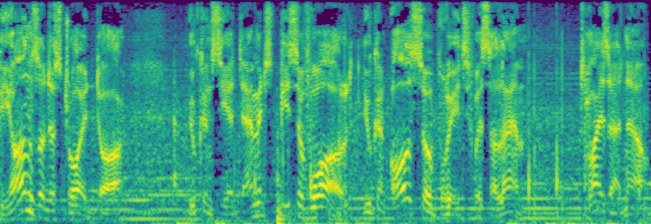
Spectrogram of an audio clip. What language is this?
English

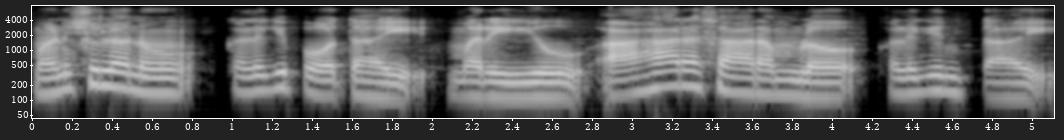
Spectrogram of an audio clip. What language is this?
Telugu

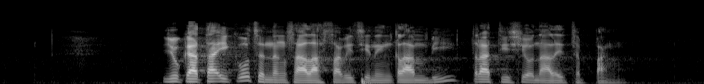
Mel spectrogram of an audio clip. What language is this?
Javanese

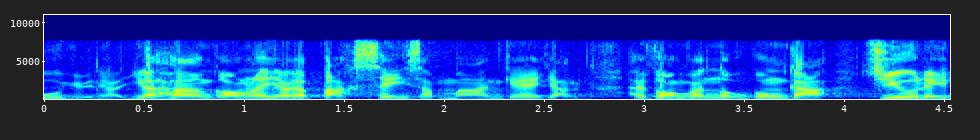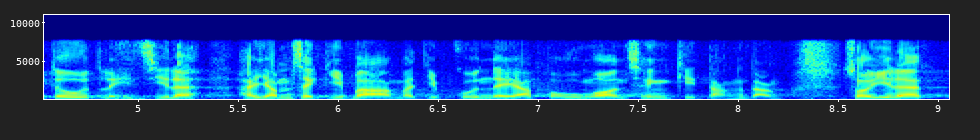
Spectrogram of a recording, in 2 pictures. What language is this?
Cantonese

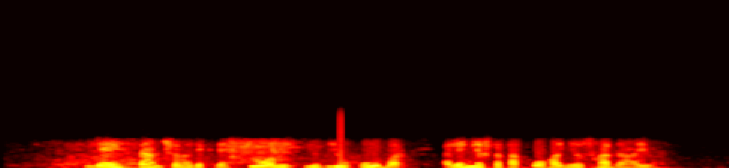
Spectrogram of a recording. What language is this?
Belarusian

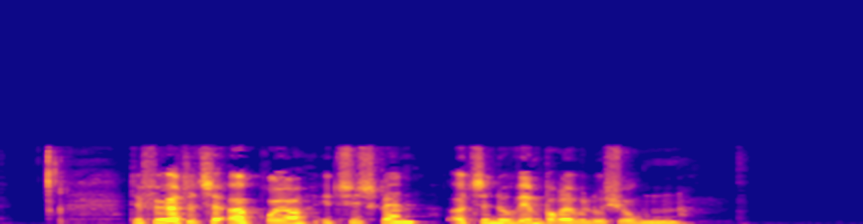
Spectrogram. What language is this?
Danish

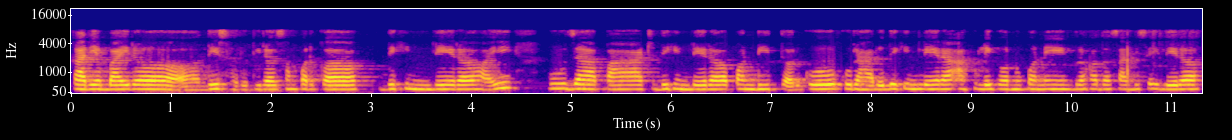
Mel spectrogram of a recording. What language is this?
Nepali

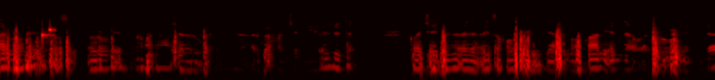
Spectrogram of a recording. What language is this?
Arabic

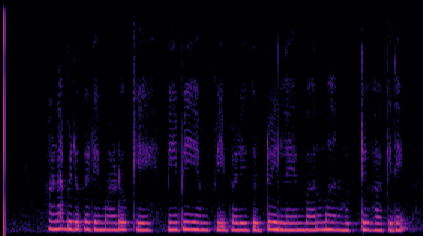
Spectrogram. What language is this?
Kannada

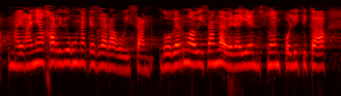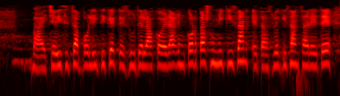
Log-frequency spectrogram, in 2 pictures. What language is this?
Basque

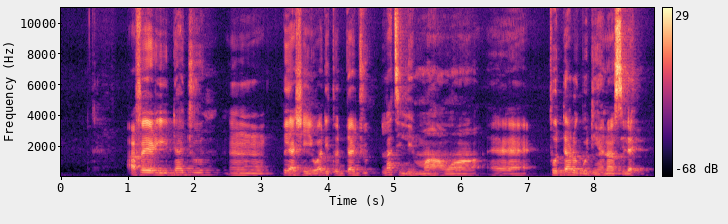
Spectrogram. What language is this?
Yoruba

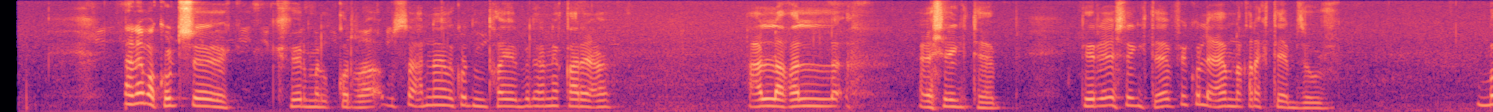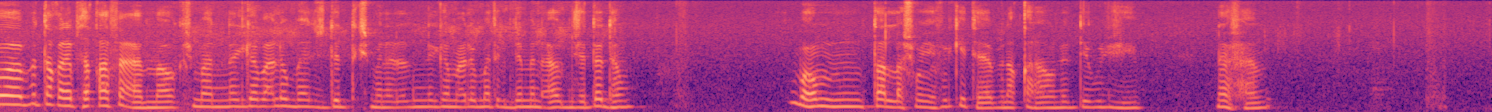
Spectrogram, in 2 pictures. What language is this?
Algerian Arabic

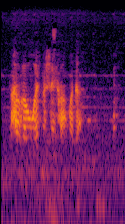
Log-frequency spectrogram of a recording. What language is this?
Pashto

